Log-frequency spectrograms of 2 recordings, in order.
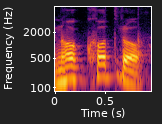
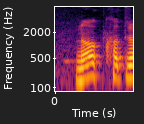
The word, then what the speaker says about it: নক্ষত্র: এটি হচ্ছে বানান, এর উচ্চারণটা দেখো কি হবে, নখ হবে, নখ, তারপরে ক্ষত্র হবে, নক্ষত্র, নক্ষত্র হবে।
